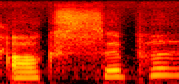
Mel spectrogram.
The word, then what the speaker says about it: occiput: Pronounce it for me. Self-voicing enabled. Annalise, yeah, occiput I think. Occiput?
